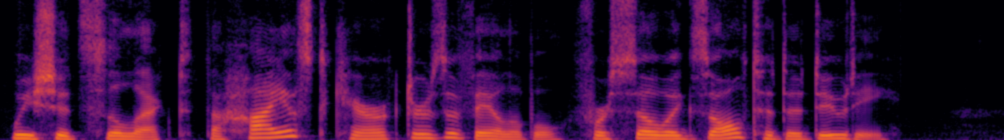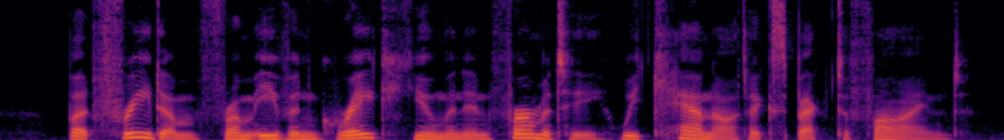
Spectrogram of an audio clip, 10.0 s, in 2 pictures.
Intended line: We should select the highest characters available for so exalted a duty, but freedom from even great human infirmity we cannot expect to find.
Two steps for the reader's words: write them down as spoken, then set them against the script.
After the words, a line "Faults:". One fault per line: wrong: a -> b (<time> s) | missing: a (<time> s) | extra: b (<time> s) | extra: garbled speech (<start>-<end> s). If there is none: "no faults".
We should select the highest characters available for so exalted a duty, but freedom from even great human infirmity we cannot expect to find.
Faults:
no faults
